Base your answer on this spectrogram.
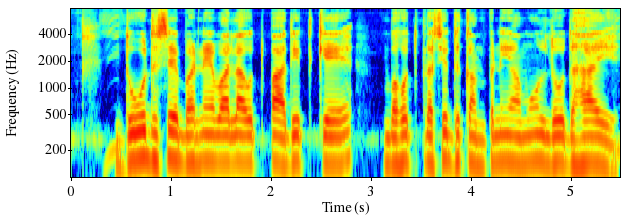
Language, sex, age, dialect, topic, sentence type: Magahi, male, 25-30, Western, agriculture, statement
